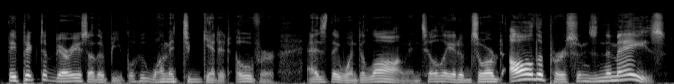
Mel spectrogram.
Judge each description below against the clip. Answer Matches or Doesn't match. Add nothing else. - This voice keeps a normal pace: Doesn't match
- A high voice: Doesn't match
